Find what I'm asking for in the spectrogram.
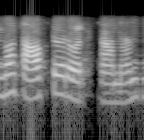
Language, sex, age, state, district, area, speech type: Tamil, female, 45-60, Tamil Nadu, Tiruvarur, rural, conversation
